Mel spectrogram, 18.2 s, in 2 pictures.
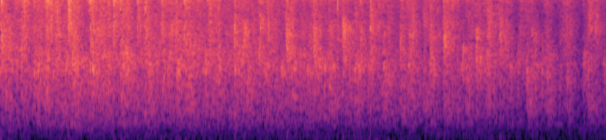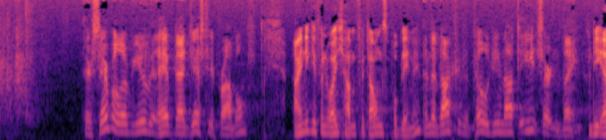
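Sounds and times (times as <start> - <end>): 
church congregation applauding during a service: 0.0 - 9.7
speech: 10.4 - 18.1.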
